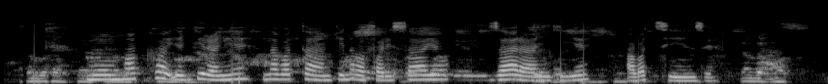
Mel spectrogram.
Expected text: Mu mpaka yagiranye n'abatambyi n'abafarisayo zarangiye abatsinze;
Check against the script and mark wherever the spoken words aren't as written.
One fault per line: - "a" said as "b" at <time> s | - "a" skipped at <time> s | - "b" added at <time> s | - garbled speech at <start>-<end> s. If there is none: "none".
none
